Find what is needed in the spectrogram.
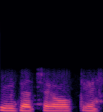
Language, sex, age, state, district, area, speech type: Bengali, female, 30-45, West Bengal, Malda, urban, conversation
